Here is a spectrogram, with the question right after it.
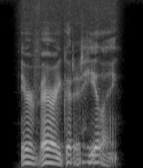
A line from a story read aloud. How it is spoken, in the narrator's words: he told her, his voice husky from sleep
